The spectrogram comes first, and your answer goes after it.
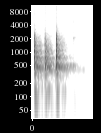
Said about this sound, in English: He knocked on Mouse's door.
